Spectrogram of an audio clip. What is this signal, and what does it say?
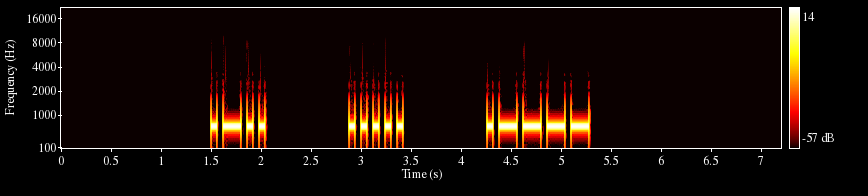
Morse code, heard as a keyed tone, about 21 wpm, spaced as for 8 wpm, 700 Hz. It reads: L51
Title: 087 Lesson 15e - Number 5 - Three Characters 20wpm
